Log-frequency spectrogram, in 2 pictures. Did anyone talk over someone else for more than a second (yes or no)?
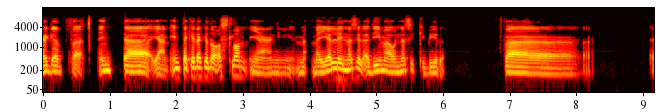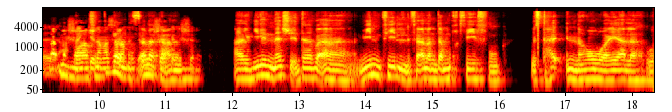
yes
